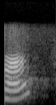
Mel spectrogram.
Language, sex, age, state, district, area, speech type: Hindi, female, 45-60, Bihar, Madhepura, rural, conversation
